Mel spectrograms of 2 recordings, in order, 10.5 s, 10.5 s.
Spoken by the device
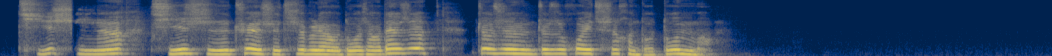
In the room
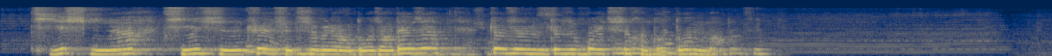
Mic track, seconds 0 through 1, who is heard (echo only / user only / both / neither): echo only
